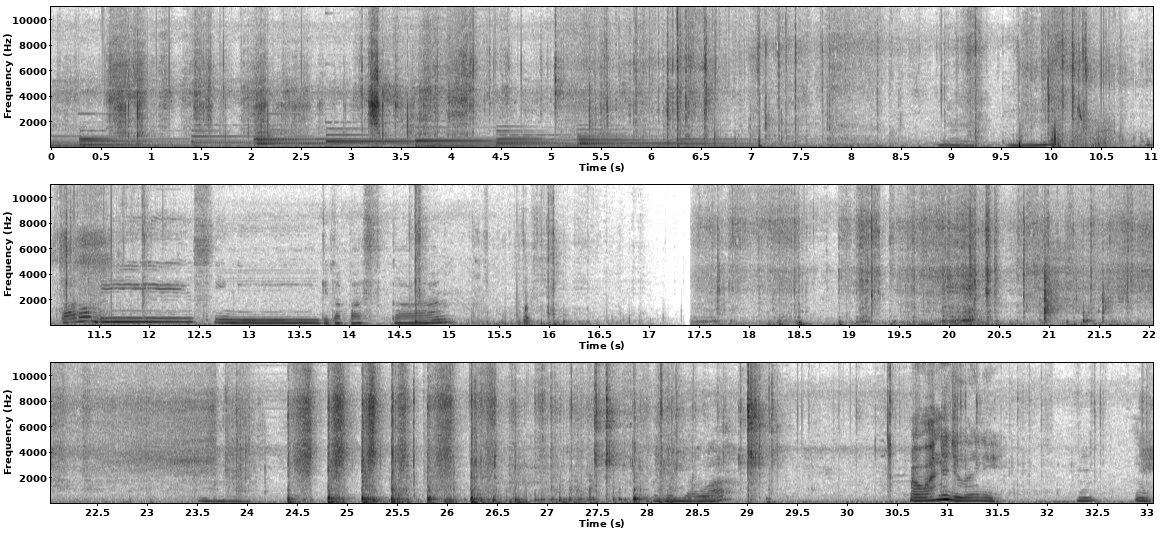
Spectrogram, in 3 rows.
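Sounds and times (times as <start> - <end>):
sticker sheet rustling: 0.0 - 12.1
woman humming: 8.8 - 10.0.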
